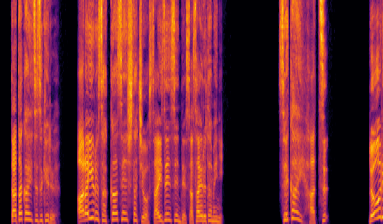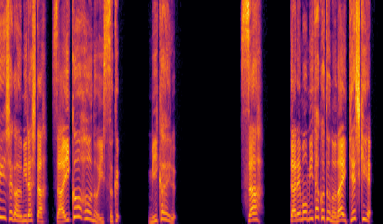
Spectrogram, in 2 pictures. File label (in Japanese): ナレーション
